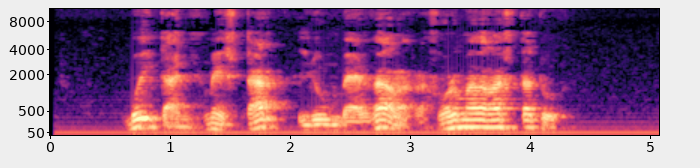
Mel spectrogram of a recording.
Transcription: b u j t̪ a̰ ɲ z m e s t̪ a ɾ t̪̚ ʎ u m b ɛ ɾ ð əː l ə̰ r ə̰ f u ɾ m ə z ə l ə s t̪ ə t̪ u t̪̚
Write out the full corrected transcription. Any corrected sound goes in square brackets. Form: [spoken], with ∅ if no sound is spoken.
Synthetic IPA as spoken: b u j t̪ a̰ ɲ z m e s t̪ a ɾ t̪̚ ʎ u m b ɛ ɾ ð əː l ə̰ r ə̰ f [o] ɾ m ə [ð] ə l ə s t̪ ə t̪ u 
